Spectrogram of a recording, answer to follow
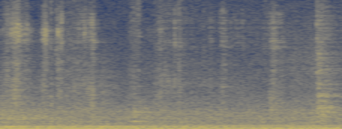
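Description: A machine running steadily, a loud even drone with a low hum, with a few faint light clicks of metal parts being handled at the engine's exhaust studs.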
